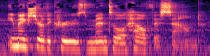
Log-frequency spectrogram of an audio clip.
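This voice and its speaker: A woman's voice: lowish voice, sing-song, moderate pace, a little mellow, slight background noise. A woman playing a firm military commander in a video game, direct and controlled. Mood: businesslike. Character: firm, self-assured female military commander.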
